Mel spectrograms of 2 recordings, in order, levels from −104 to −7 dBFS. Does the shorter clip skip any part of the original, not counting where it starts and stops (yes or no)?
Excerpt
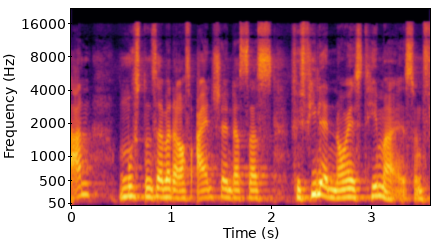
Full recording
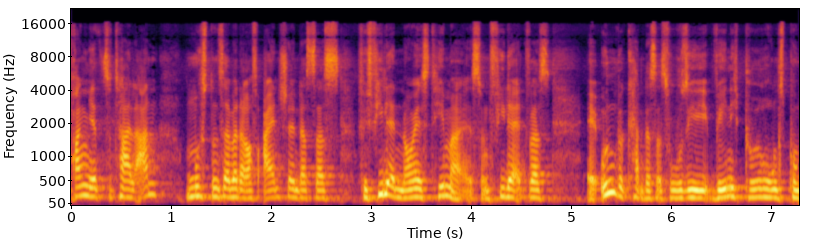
no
